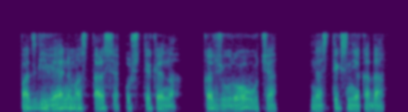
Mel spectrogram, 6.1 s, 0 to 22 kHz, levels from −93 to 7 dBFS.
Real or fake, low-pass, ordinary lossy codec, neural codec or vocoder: real; 7.2 kHz; Opus, 64 kbps; none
